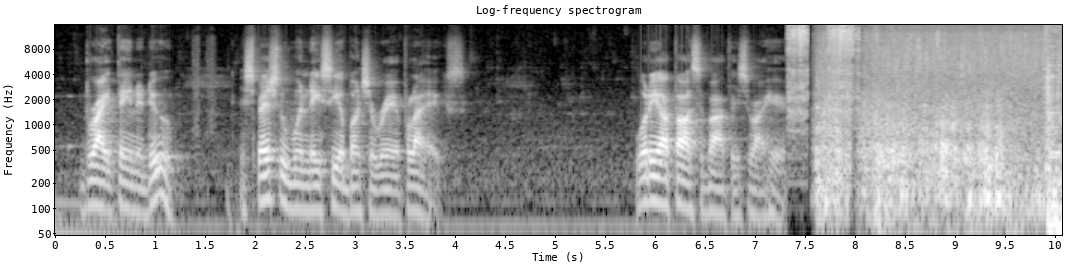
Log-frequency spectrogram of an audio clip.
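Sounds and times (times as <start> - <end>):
steady rain: 7.6 - 10.0
low thunder rumble: 8.0 - 10.0.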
